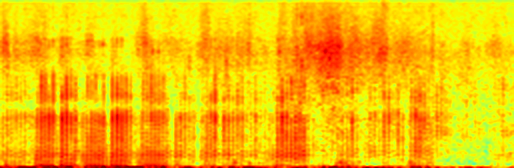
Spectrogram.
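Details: Quiet purring from a kitten, a fluttering low drone in repeated breath-length swells that gradually fade toward the end.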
